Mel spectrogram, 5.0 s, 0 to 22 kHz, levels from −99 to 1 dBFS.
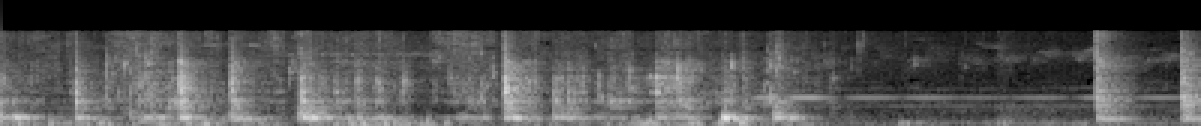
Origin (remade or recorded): recorded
